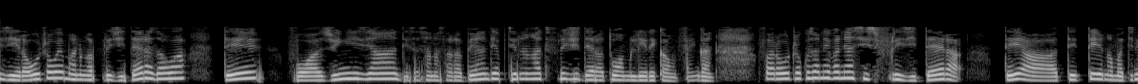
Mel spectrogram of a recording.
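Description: MP3 compression runs throughout this speech clip: nothing survives above 5.8 kHz, and the damage is plainly audible, which points to a very low bitrate of roughly 26 kbps. Short of bits, the encoder likely cut the treble and dropped weak frequency lines frame by frame.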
